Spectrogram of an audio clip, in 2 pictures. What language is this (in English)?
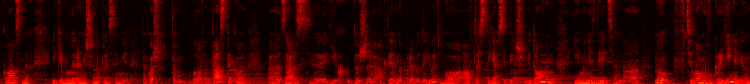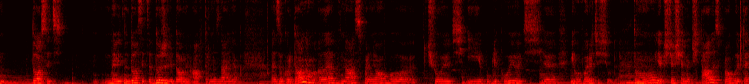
Ukrainian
